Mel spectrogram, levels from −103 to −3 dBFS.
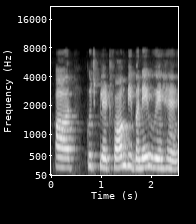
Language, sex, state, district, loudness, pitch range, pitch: Hindi, female, Uttar Pradesh, Budaun, -15 LUFS, 215-240 Hz, 220 Hz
